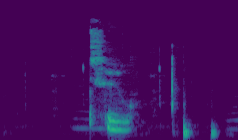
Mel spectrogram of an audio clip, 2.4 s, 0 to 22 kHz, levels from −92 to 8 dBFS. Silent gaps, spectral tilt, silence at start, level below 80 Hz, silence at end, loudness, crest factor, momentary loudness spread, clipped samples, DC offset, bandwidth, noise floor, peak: none; -4 dB/octave; 0.9 s; -80 dBFS; 0.25 s; -37 LUFS; 22 dB; 17 LU; under 0.1%; under 0.1%; 14 kHz; -83 dBFS; -18 dBFS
